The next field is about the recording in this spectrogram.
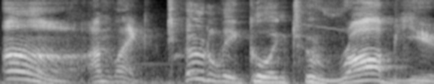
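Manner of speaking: loud, high, slow, lazy, drawn-out cartoon crook voice. Reacting to a racer's voice in the game: Snake from The Simpsons voice. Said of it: "Snake from The Simpsons".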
